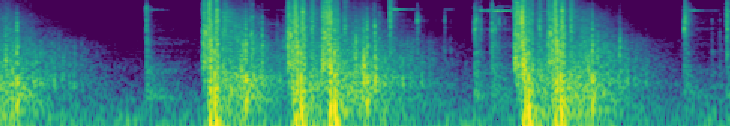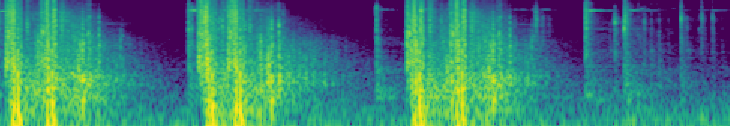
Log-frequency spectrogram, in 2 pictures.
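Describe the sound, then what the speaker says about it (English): Non-lethal paint gun in a video game firing in rapid bursts, loud repeated clattering volleys in a steady rhythm of about six groups, alone without talk. "Paint gun, non-lethal."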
